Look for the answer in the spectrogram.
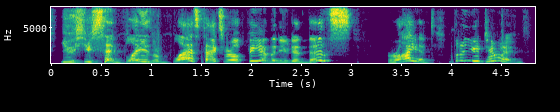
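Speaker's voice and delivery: high-pitched incredulous complaint; mock outrage. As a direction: plead with the company in playful disbelief. Mock complaint addressed to game company.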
